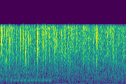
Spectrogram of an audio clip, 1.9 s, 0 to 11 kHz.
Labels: {"label": "biophony, croak", "recorder": "SoundTrap 500"}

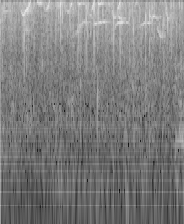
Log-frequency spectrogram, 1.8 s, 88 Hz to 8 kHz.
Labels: {"label": "biophony, dolphin", "recorder": "SoundTrap 500"}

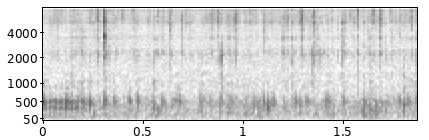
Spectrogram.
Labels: {"label": "biophony", "recorder": "HydroMoth"}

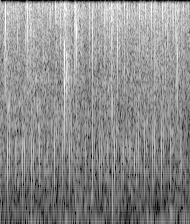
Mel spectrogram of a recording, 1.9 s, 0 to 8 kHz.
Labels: {"label": "biophony, rattle", "recorder": "SoundTrap 500"}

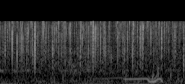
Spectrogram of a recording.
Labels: {"label": "biophony, cascading saw", "recorder": "SoundTrap 600 or HydroMoth"}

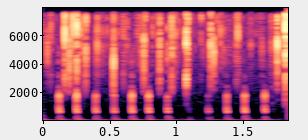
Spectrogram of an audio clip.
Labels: {"label": "biophony, knock", "recorder": "SoundTrap 300"}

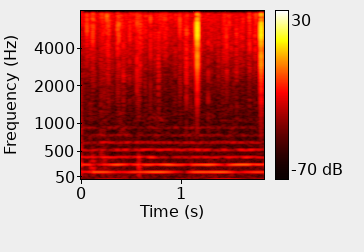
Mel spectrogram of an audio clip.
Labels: {"label": "biophony, midshipman", "recorder": "SoundTrap 500"}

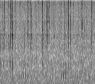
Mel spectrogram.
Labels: {"label": "ambient", "recorder": "HydroMoth"}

